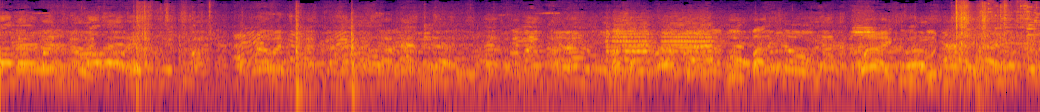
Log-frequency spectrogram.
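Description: Broken wooden furniture crashes and clatters as it is thrown onto a pile.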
